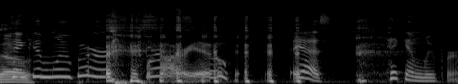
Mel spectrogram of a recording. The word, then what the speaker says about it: Hickenlooper: Yes, Hickenlooper. Hookalooper? Like it phonetically, it looks like chicken looper.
